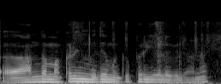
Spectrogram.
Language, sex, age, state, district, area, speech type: Tamil, male, 18-30, Tamil Nadu, Dharmapuri, rural, spontaneous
